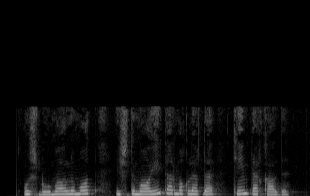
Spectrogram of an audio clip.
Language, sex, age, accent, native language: Uzbek, female, 18-24, Buxoro, Uzbek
